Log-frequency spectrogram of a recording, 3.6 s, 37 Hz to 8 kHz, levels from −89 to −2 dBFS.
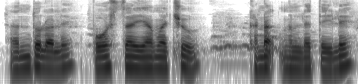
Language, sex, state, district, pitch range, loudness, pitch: Wancho, male, Arunachal Pradesh, Longding, 100-115 Hz, -18 LUFS, 110 Hz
